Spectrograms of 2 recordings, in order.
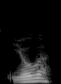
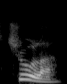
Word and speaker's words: Ciula: It's Ciula, Pardon me? Ciula, Eula? Ciula. Eula. Italian, it's Chula, yeah, what kind of Italian are you?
